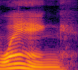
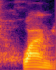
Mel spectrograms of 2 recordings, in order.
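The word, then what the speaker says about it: Hwang: isn't He Chang Wang. It's Huang. He Chang Huang. There's no H He in front of that. Chan. You're just missing the H.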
